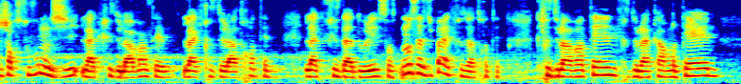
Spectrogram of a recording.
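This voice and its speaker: Over music in the background, a woman talks at a very fast pace with a medium pitch. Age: 20s. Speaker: podcaster. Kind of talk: casual monologue. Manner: casual, hesitant with fillers.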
